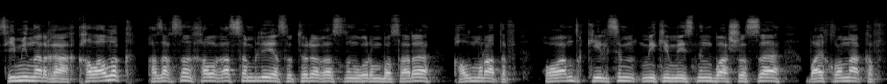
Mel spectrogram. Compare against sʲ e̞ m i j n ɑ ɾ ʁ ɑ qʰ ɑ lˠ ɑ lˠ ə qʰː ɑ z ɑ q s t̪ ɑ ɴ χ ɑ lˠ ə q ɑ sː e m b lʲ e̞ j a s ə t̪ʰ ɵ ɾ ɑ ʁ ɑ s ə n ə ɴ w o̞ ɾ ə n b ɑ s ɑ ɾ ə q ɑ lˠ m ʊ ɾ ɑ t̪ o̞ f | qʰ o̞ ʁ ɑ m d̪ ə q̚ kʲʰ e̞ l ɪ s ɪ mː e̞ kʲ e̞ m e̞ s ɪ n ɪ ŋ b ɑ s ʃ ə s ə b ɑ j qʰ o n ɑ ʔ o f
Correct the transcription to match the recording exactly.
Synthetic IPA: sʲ e̞ m i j n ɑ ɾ ʁ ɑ qʰ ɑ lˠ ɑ lˠ ə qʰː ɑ z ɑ q s t̪ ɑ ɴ χ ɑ lˠ ə q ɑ sː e m b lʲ e̞ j a s ə t̪ʰ ɵ ɾ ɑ ʁ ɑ s ə n ə ɴ w o̞ ɾ ə n b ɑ s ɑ ɾ ə qʰ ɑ lˠ m ʊ ɾ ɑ t̪ o̞ f | qʰ o̞ ʁ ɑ m d̪ ə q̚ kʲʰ e̞ l ɪ s ɪ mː e̞ kʲ e̞ m e̞ s ɪ n ɪ ŋ b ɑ s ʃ ə s ə b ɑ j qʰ o n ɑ q o f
